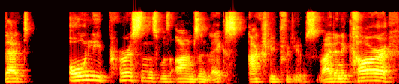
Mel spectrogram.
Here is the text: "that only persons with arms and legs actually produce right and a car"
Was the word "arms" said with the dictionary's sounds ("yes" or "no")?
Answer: yes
